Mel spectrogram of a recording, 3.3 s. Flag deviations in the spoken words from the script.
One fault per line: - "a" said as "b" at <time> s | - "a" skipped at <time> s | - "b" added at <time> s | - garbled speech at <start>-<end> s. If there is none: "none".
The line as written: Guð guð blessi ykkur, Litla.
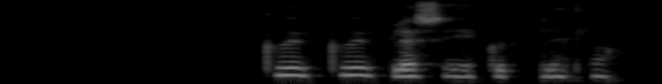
none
